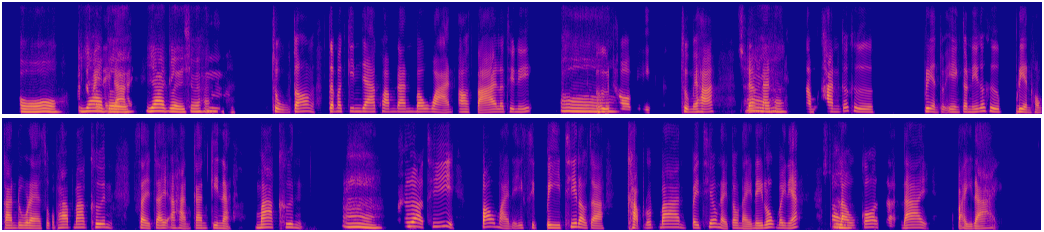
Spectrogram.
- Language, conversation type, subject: Thai, unstructured, คุณอยากให้ชีวิตของคุณเปลี่ยนแปลงไปอย่างไรในอีกสิบปีข้างหน้า?
- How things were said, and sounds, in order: other background noise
